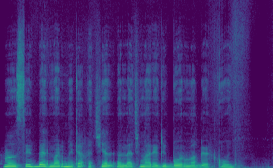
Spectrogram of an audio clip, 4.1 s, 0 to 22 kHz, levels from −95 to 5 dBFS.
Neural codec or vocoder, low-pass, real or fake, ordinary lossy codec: codec, 44.1 kHz, 1.7 kbps, Pupu-Codec; none; fake; none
